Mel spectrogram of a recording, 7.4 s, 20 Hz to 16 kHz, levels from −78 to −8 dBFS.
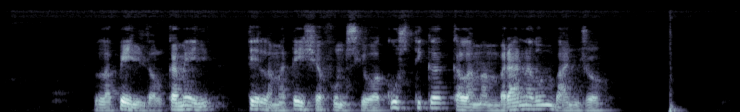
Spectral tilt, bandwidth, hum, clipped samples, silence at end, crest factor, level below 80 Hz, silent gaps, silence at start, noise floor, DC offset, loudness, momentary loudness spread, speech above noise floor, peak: -5.5 dB/octave; 11.5 kHz; none; under 0.1%; 0.65 s; 20 dB; -48 dBFS; none; 0.95 s; -68 dBFS; under 0.1%; -26 LUFS; 12 LU; 43 dB; -8 dBFS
